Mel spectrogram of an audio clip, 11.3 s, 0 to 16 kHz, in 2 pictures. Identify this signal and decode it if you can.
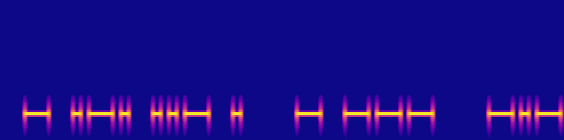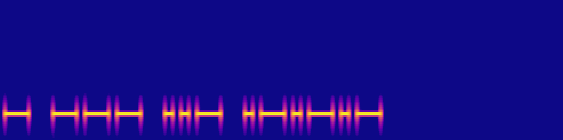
Morse code, heard as a keyed tone, about 15 wpm, 700 Hz. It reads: TRUE TO YOU.
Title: Sentences from Top 1000 Words - Review Part 4 - 15wpm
